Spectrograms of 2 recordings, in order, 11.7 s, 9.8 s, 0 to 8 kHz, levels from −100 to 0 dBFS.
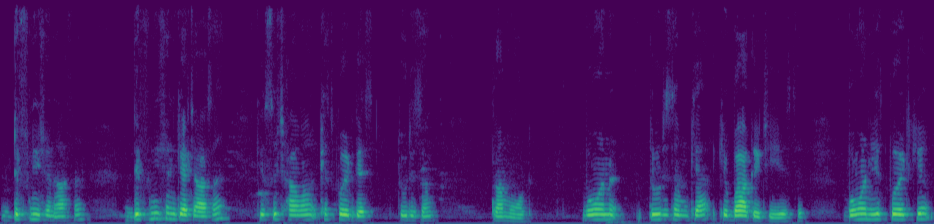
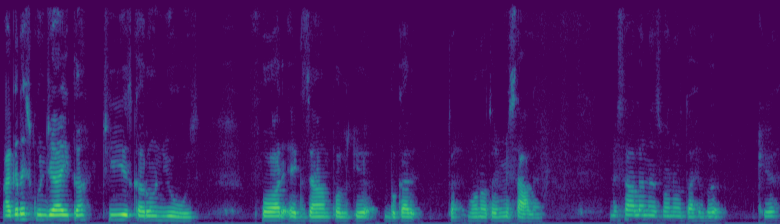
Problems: none marked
